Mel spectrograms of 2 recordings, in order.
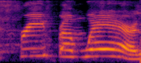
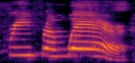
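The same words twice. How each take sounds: First: Higher and slow, a suspicious mother's question; mother's pitch climbing as trouble nears; mom's voice going high. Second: Higher, slow, warning mother's question; imitating a mother's rising, suspicious voice; mom's voice going high. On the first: Retold or imitated. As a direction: stretch it out like mama about to blow. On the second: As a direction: draw it out high like trouble is coming. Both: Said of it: "when her voice gets a little high".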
